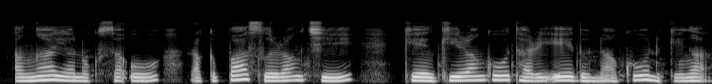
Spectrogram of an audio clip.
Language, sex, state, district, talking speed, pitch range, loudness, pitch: Garo, female, Meghalaya, West Garo Hills, 75 wpm, 165-195 Hz, -14 LUFS, 175 Hz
